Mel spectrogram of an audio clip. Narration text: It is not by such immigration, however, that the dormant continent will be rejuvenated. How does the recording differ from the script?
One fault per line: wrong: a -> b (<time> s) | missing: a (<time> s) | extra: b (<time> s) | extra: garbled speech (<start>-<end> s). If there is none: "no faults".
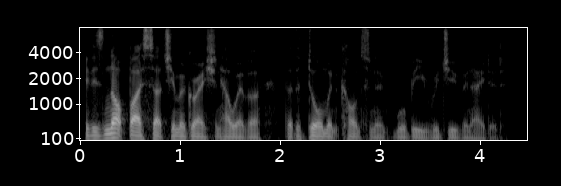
no faults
